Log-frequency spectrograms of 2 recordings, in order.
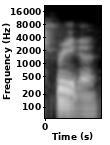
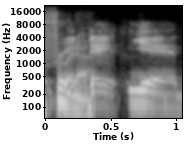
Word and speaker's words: Freedia: He's like It's Frida. Big Frida. But the eye is silent.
